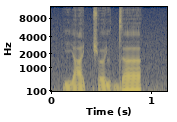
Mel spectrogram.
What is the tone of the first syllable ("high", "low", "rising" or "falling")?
low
